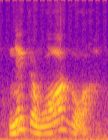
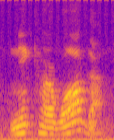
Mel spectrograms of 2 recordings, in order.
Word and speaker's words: Nicaragua: came from various countries such as Cuba Nigeria Nicaragua yeah it's n-i-c-a-r-a-g-u-a Nick carwaga wagwa I can't even pronounce that Nicaragua but I haven't looked at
